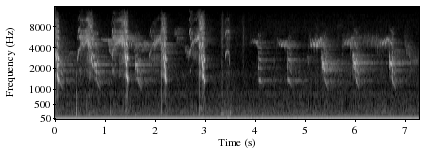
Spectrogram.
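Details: Evening of 3 June 2020 at an Estonian golden eagle nest camera during delivery of huge prey: a burst of loud, harsh descending yelps, then a softer series of thin whistled, falling calls at regular spacing.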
